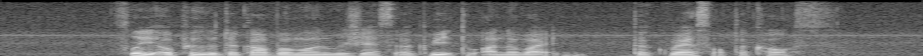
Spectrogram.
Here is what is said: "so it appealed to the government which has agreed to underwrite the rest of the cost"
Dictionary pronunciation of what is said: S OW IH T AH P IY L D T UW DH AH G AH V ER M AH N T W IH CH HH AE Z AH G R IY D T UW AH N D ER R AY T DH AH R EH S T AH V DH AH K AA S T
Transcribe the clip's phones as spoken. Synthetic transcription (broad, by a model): S OW IH T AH P IY L T UW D AH G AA V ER M AH N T W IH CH HH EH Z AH G R IY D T UW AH N D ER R AY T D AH R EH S AH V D AH K AA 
